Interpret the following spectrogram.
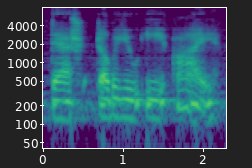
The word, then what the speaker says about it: Sacagawea: Tsakaka-wei translates directly to Shoshone as bird woman, and of course she was a Shoshone Indian. Sakakawea is the official spelling of the 3 tribes of the Mandan, Hidatsa, and Arikara.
